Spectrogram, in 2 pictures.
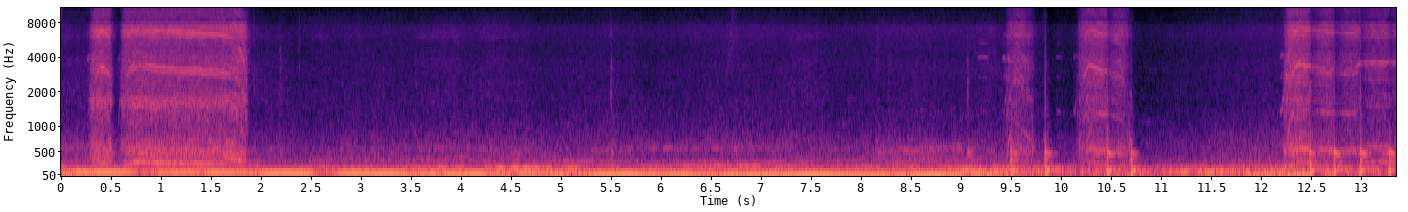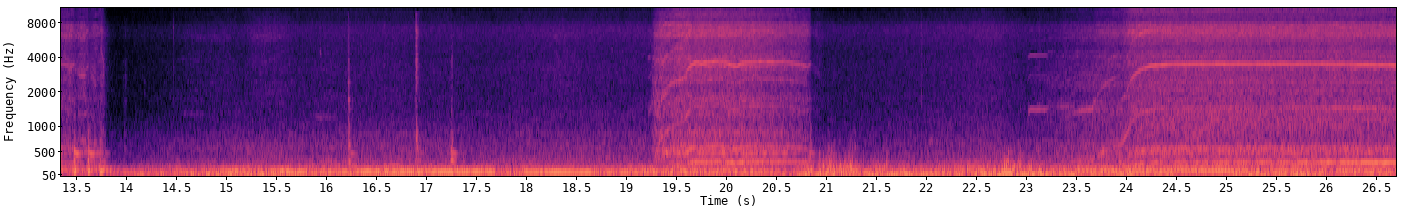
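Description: A cordless drill whirs in short bursts, driving screws.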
